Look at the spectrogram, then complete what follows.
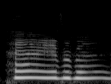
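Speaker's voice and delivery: put-on old man voice pitched very high. Discussing Family Guy characters, the speaker does a Herbert voice. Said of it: "The old guy with the walker".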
